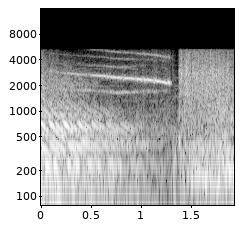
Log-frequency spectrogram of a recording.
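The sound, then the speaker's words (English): Weapons fire a loud, continuous roaring blast at an enemy target. A high whine slides downward through the noise and cuts off abruptly, while the heavy roar keeps going to the end. “arm weapons. Target enemy. Ready? Fire!”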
